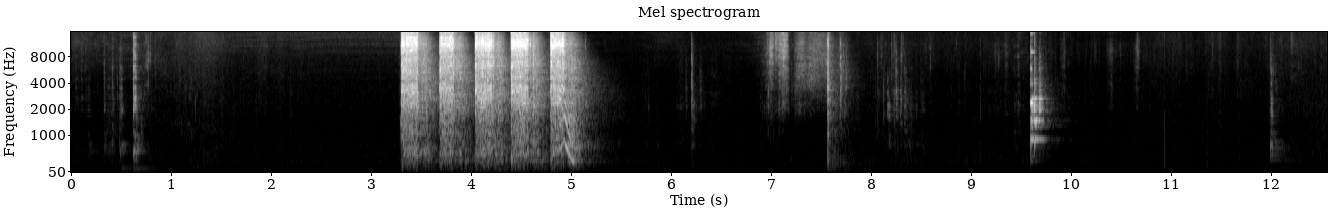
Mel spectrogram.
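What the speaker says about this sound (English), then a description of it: "we'll use a 17 millimeter wrench, grab onto that stud, 15 millimeter to remove the nut" Wrench working a 15 mm sway bar link nut on a Ford Flex, heard as a loud fast burst of metallic clanks, then scattered knocks and clinks of tool on metal, close by.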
